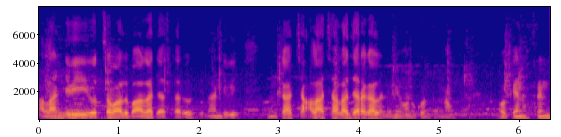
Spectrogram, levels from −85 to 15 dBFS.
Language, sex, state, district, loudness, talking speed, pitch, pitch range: Telugu, male, Andhra Pradesh, Krishna, -17 LUFS, 120 wpm, 120 Hz, 120-125 Hz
